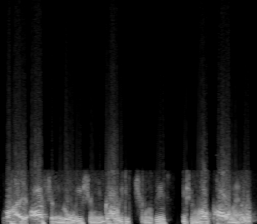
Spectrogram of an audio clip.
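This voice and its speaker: A man's voice: on the low side, expressive, moderate pace, no echo. A man speaking conversationally as a participant on a telephone conference call. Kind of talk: conversational speech on a group call. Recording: dull, lo-fi telephone conference line.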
